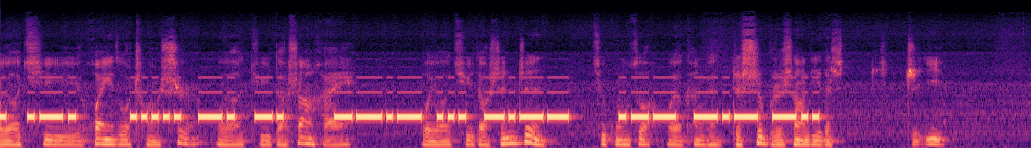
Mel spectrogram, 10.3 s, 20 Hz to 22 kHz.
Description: Morse code, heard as a keyed tone, hand-sent with a straight key, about 21 wpm, 860 Hz. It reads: … 5NN QSY WKD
